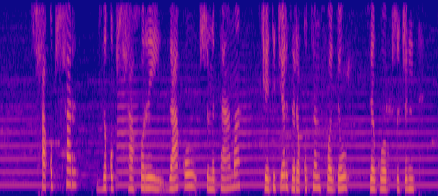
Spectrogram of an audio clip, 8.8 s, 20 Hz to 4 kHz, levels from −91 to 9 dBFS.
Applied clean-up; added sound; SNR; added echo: none; Trumpet; 18 dB; none.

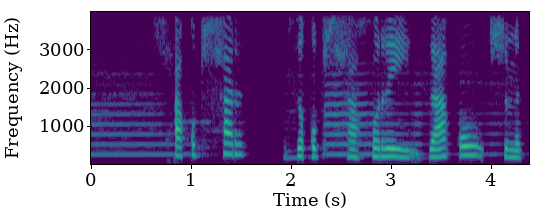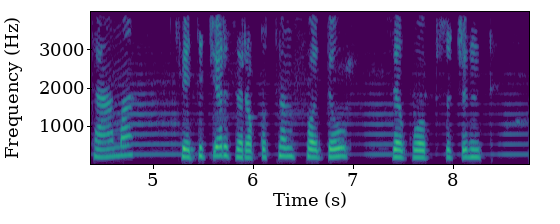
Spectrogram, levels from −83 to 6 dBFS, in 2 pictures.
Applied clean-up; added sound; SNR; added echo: neural mask model RNNoise.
